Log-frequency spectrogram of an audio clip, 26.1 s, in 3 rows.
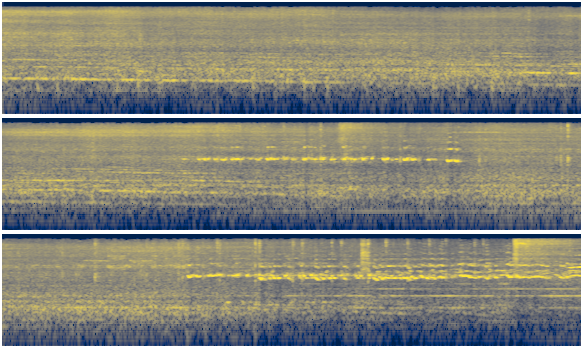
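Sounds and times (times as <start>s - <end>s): electric train rumble and rattle: 0.0s - 26.0s
high-pitched wheel squeal: 11.4s - 15.6s, 20.0s - 26.0s.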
